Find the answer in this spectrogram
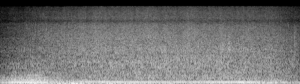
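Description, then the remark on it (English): A vehicle engine drones steadily while floodwater surges and sloshes loudly around it, a continuous wash of splashing as a car pushes through a flooded street in Howard Beach one morning. No voices are heard. “It was difficult for cars to get through, including fire trucks responding to 911 calls.”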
